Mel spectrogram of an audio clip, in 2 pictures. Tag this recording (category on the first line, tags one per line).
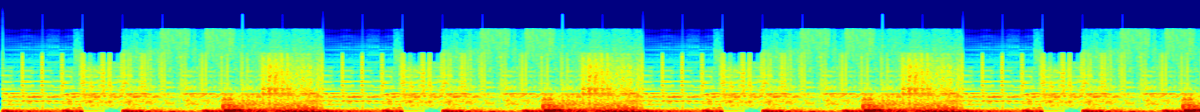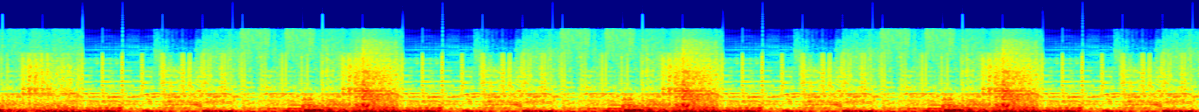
Music > Multiple instruments
Soundtrack
Games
